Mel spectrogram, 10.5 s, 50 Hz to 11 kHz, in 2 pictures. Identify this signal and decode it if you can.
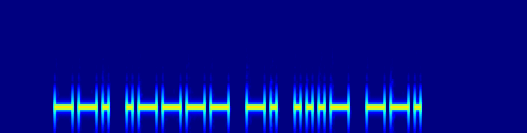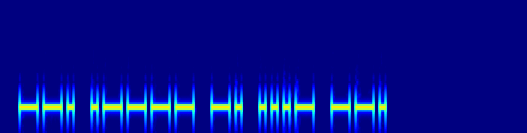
Morse code, heard as a keyed tone, about 20 wpm, 700 Hz. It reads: G1NVG G1NVG
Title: DXCC-100 Call Signs - 5 Characters - Repeated 2x - 20wpm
